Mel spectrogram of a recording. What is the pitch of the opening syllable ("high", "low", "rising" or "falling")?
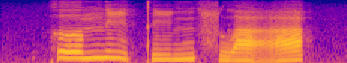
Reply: high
